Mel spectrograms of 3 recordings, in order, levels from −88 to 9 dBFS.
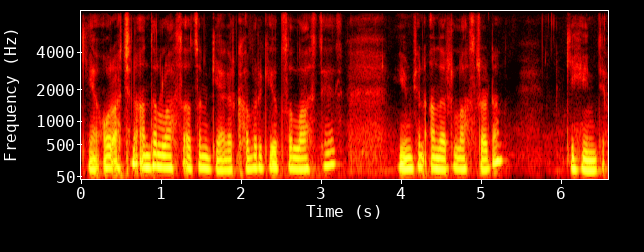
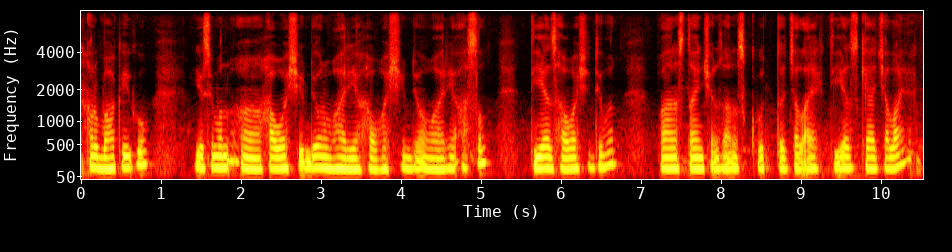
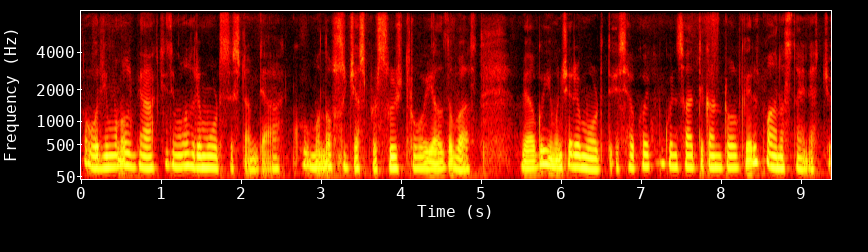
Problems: none marked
